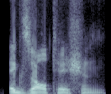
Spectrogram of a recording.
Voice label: "exaltation", American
